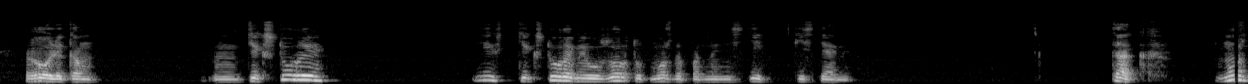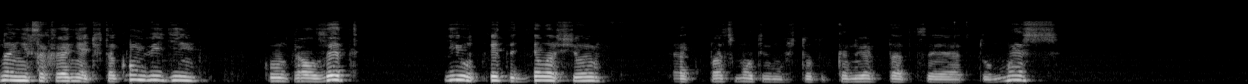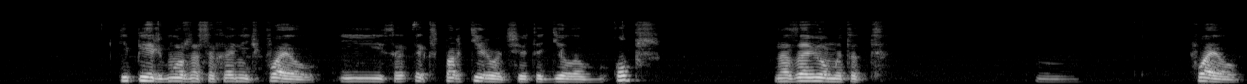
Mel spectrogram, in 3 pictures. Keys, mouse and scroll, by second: 1.1 scroll up 1, 1.2 middle click, 2.9-3.4 scroll up 1, 3.4 middle click, 7.1 middle click, 9.1-10.1 scroll down 1, 12.8 ctrl+z, 13.9 ctrl+z, 14.6 ctrl+z, 18.6 click, 26.4 click.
